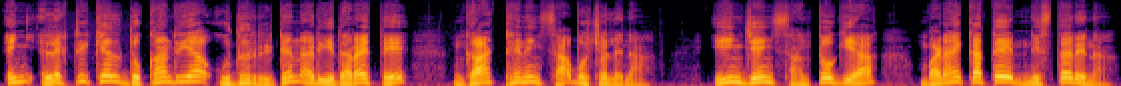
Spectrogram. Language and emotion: Santali, surprised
